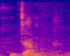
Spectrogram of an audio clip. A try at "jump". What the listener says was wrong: Không phải chìa cái môi ra này đâu. Cái môi nhá, kết hợp môi này, môi như này nhá. Cái lưỡi này, lưỡi này, lưỡi. Lưỡi làm âm đờ này.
